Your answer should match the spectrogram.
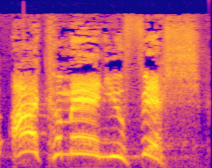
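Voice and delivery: high, loud faith-healer style shout; yelled command. Retold or imitated. Fisherman commanding fish in Jesus' name, yelled. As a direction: bellow it as a command, slowing on the last words. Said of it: "Sorry, I yelled again".

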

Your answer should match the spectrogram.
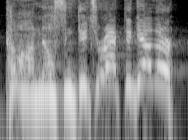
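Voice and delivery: mock telling-off, pushed up high; imagined scolding. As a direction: scold yourself as a fed-up God would. Acted scolding from God, imagined.

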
